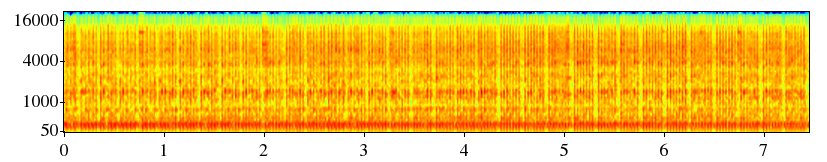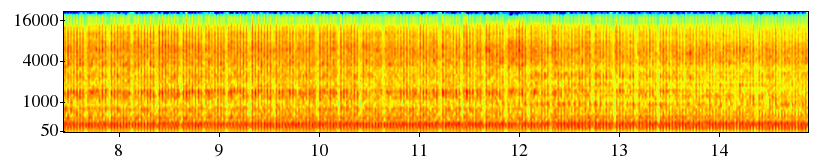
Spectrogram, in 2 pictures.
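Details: 1995 BMW E36 318ti with turbo conversion, second start after first fire-up and oil check: steady, even idle with smooth firing beat and no misses or knocks; fires up and settles cleanly, normal idle.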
